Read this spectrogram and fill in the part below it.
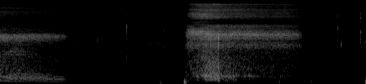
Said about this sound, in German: einfach einen Nasenloch zuheben und durch den anderen atmen. Wenn man Nach, ist, dann klingt es so.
